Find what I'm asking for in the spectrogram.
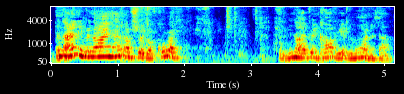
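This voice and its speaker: Woman eating n chatting casually, relaxed voice, kinda far from the mic in an echoey room. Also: fairly high pitch, a little hiss or hum. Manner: eating while talking, with pauses and murmurs. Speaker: vlog co-host. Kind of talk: casual chat while eating. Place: indoor room at a table. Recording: roomy echo, distant mic.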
